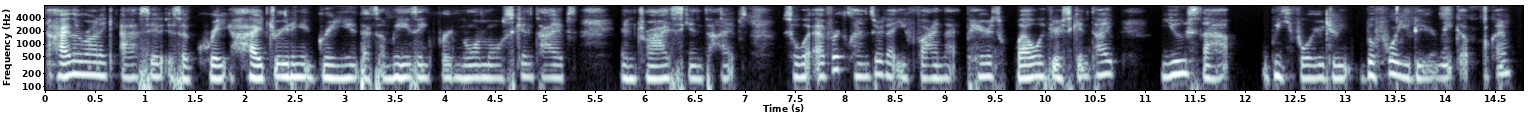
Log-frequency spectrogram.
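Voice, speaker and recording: A woman's voice: sits low, flat delivery, moderate pace, dark tone, husky, no room sound. A young woman teaching makeup on a casual livestream, chatty and often checking in with "okay?".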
